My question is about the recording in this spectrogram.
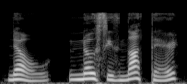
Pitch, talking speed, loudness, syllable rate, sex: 215 Hz, 160 wpm, -17 LUFS, 4.6 syllables/s, female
